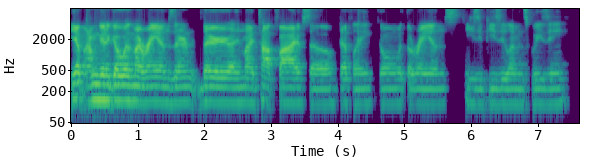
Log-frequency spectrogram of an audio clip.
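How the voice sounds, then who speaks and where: A moderate pace in a slight Virginia accent, hardly any pauses, flat monotone intonation and big jumps in loudness. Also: man, medium pitch for a man. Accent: slight Virginia twang. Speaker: sports podcast host. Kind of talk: casual chat.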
